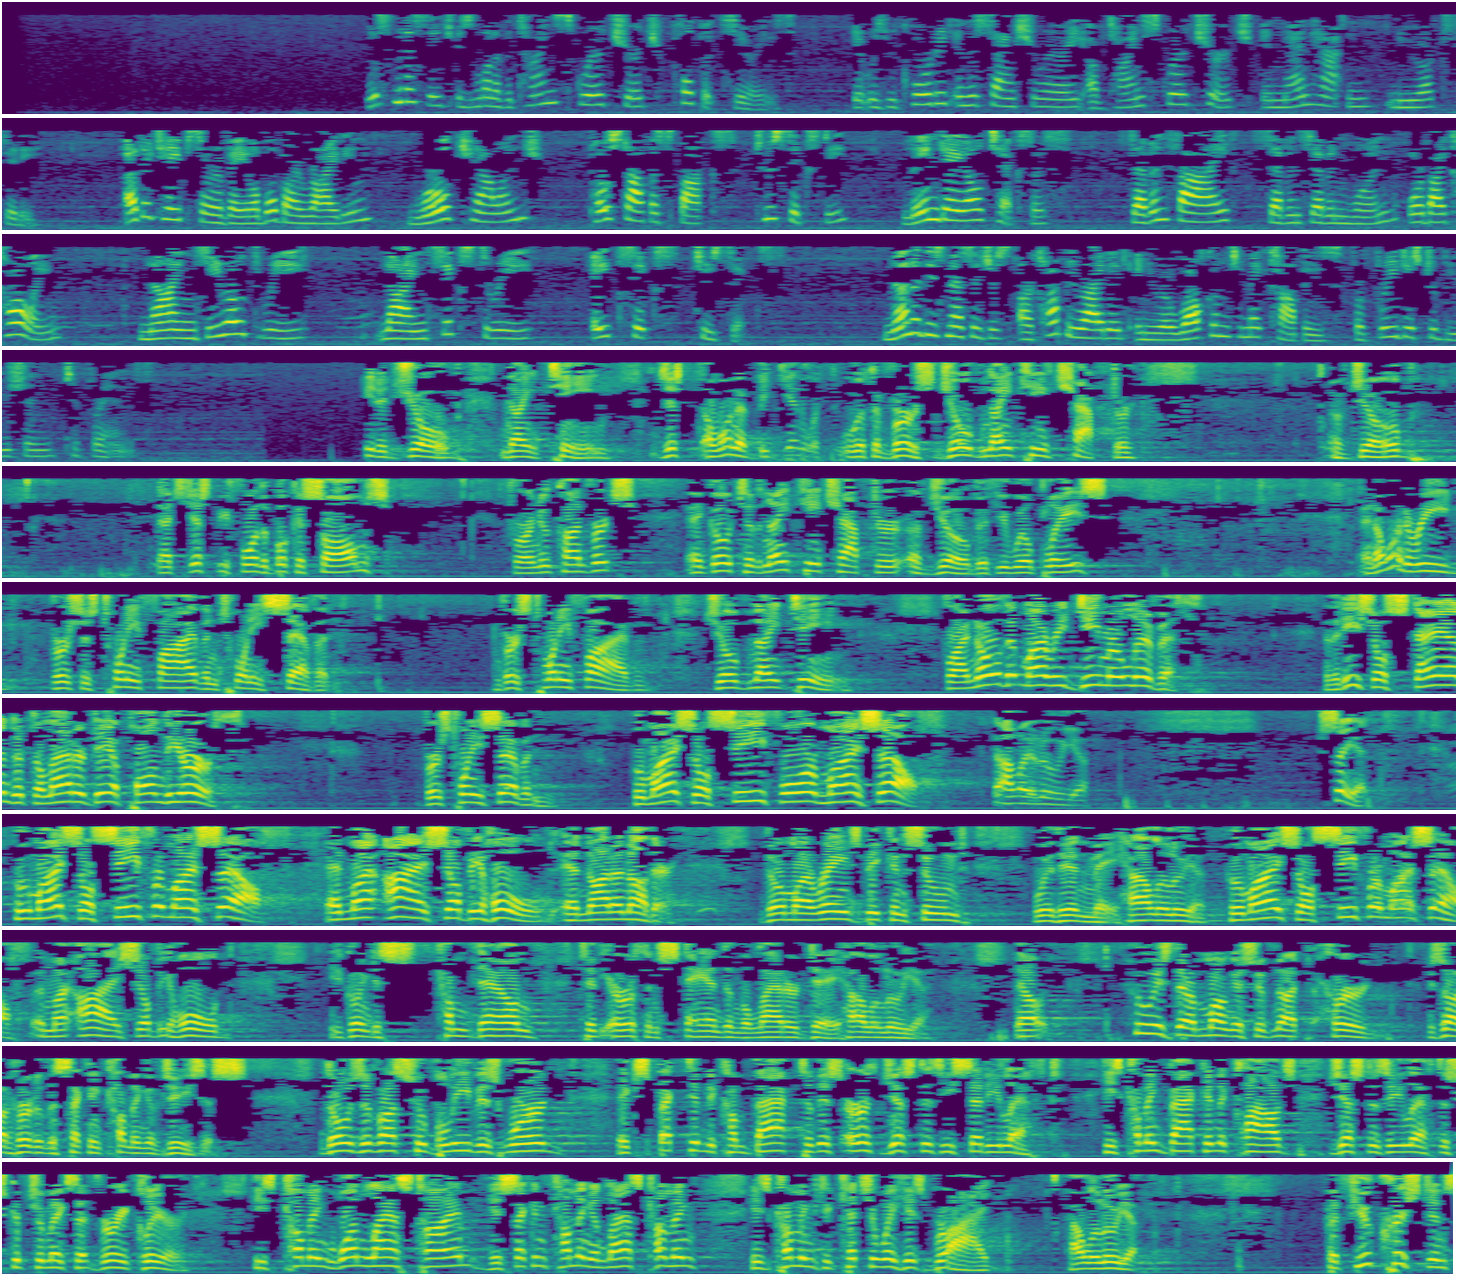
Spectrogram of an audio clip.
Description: In this sermon, the preacher outlines several end time events that he believes will happen soon. The first event is that Jesus will bring an abrupt end to time and the judgments will be finished.
It was recorded in the sanctuary of Times Square Church in Manhattan, New York City.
